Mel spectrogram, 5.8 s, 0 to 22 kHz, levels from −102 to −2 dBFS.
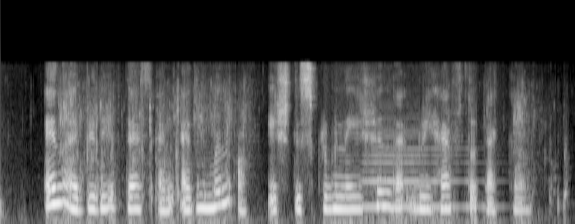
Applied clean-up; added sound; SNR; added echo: neural mask model RNNoise.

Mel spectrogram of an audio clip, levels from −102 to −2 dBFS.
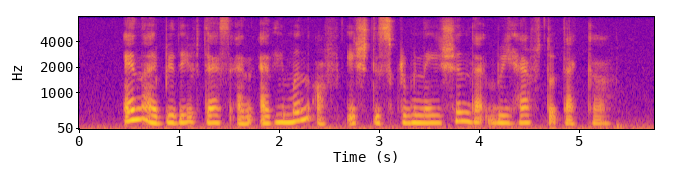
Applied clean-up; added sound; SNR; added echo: none; none; none; none.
